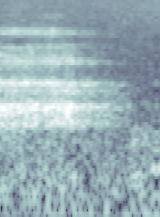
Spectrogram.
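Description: During a slow tai chi walking session for seniors, a single close, airy exhale through the nose and mouth holds steady, then gradually softens. No other sounds or talk accompany it.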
